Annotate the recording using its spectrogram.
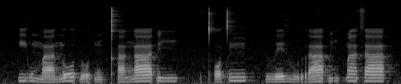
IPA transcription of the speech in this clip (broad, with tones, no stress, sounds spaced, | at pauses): j u˦˨ m aː˨ n oː˦ ɗ o˨ ɗ ũ˨ kʰ a˨ ŋ aː˦ ɗ i˦ | tʰ ɔ˨ t ĩ˦ | β e˨˦ ɣ u˨ r aː˦ ɓ i˦ ɓ ã˦ s a˦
